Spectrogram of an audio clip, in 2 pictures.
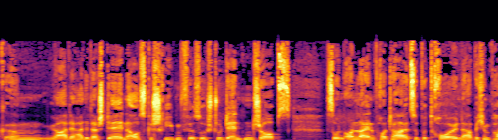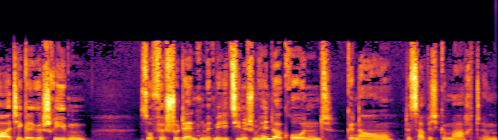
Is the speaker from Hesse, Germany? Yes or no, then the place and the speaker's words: no; Tromsdorf, Saxony-Anhalt, Germany; Ich komme auch aus Tromsdorf übrigens, so heißt das Dorf, wo ich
